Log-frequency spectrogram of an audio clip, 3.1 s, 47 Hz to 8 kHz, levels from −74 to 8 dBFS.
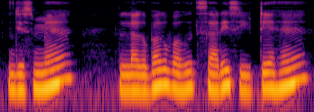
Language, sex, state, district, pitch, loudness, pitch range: Hindi, male, Jharkhand, Deoghar, 145 Hz, -13 LUFS, 130-160 Hz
